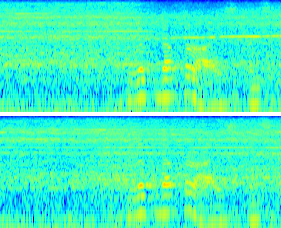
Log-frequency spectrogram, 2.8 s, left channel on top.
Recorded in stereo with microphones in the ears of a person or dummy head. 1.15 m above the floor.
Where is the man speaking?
10° right (ahead or behind), 5 m.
